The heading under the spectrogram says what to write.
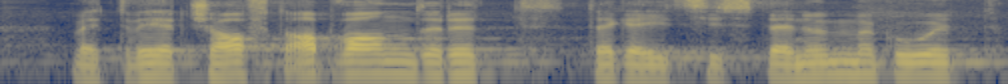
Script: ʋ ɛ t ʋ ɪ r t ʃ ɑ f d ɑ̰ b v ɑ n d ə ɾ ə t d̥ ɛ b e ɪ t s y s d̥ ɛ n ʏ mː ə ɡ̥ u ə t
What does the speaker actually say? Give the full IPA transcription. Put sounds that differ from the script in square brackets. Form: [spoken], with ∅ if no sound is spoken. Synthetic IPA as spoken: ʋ ɛ t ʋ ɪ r t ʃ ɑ f [t] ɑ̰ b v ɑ n d ə ɾ ə t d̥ ɛ [ɡ] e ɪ t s [i] s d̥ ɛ n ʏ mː ə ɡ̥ u ə t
